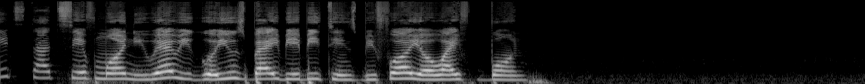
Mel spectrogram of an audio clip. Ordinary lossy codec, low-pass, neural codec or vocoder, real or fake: none; none; none; real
